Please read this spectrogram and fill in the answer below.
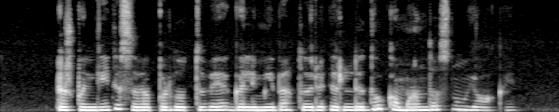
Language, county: Lithuanian, Alytus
